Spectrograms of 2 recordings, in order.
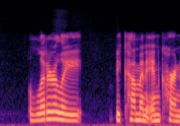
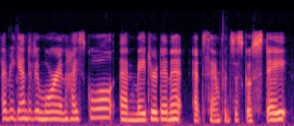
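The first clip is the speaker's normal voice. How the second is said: usual speaking voice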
